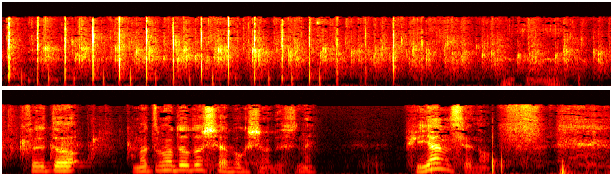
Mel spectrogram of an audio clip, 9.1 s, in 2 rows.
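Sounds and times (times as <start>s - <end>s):
audience applause: 0.0s - 5.7s
speech: 4.8s - 7.0s, 7.7s - 8.8s.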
